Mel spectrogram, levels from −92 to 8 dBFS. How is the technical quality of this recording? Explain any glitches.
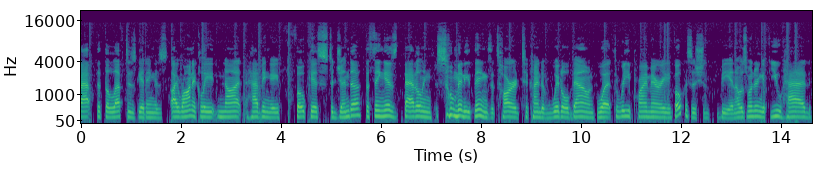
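Throughout the clip, the background drops and breaks up into twinkling, warbling specks. That is overdone noise removal. The noise reduction was pushed too hard, so any frequency band close to its noise estimate was cut nearly to nothing, taking quieter parts of the voice along with the noise.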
